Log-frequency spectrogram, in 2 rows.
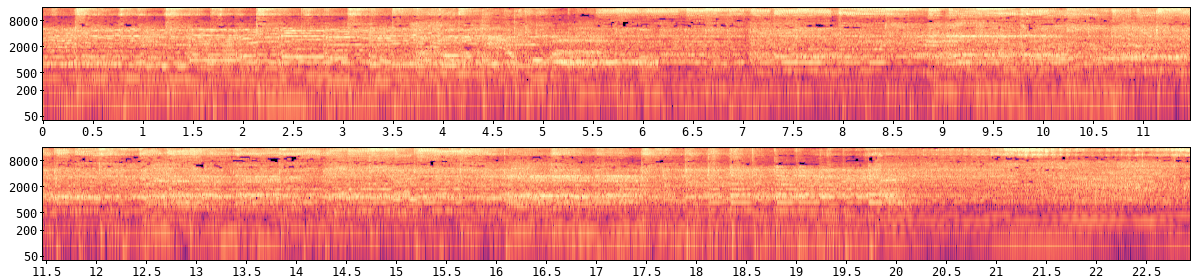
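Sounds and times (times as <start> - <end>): live rock band playing: 0.0 - 22.9
person singing: 2.9 - 18.1, 19.6 - 20.6.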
